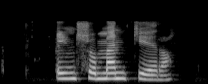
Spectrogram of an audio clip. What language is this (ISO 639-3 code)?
isl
